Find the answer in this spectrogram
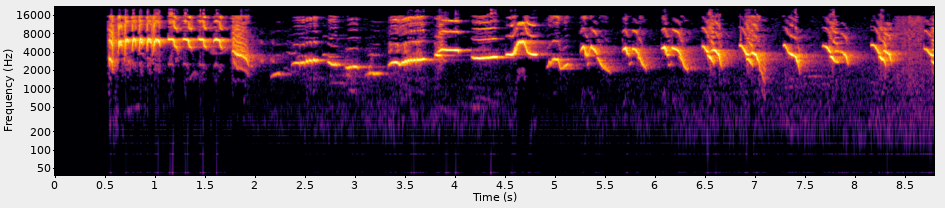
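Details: White-rumped shama song used for luring and training birds: a high trilled burst near the start, then varied whistled slurs and a long series of rapid, repeated falling notes about two or three per second.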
